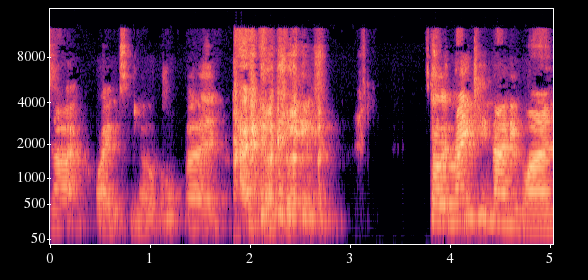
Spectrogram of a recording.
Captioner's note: laughs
